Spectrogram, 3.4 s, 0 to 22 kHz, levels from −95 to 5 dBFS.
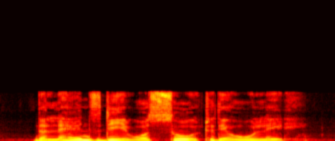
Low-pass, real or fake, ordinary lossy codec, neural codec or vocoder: none; fake; none; codec, 16 kHz, 16 kbps, FunCodec, trained on Chinese and English, 50 frames a second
